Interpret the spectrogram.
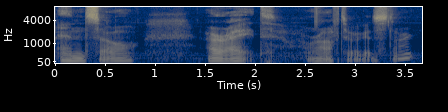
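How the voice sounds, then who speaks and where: A man hosting a solo roleplay game playthrough, calm and soft-spoken, improvising the story and thinking aloud as he goes. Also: low-pitched, slow pace, dry recording. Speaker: host playing a solo journaling roleplay game.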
